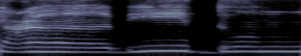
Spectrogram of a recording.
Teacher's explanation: बी बाकी कसरा sharp रखिएगा, तनवीन के बाद मीम है तो इदगाम कामिल मुकम्मल आवाज मीम के अंदर मर्ज हो जाएगी, आबिदुन। फिर आपने गुन्ना भी करना, फॉर होल्ड फॉर 2 काउंट, ठीक है इंशाल्लाह। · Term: इदगाम कामिल विद गुन्ना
